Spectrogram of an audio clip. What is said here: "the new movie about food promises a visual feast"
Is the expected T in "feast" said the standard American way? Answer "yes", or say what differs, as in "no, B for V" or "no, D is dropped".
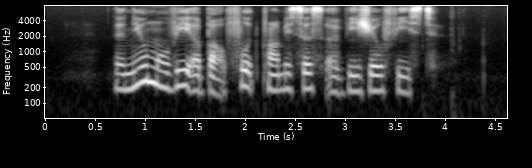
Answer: yes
